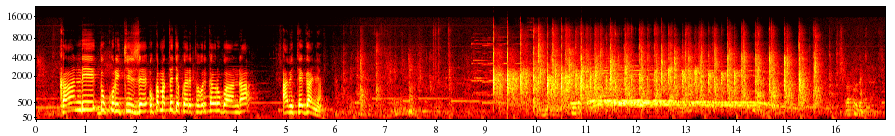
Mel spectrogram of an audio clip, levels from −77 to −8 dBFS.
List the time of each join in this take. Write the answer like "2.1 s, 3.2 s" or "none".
none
